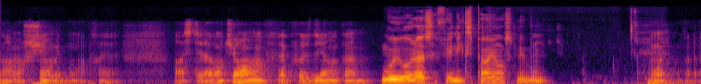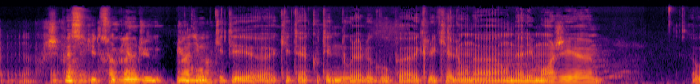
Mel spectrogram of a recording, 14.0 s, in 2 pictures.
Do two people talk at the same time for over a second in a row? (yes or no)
yes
